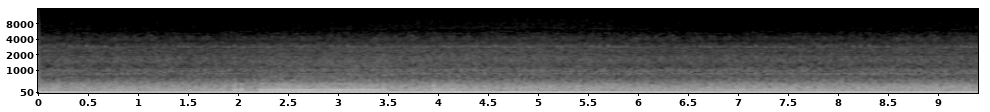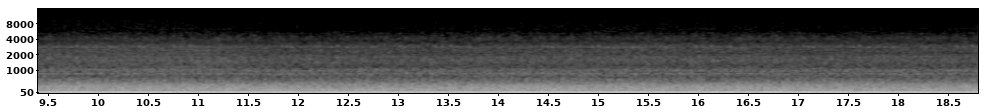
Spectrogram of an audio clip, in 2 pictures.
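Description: Tyres roll on the road with a steady hum.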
